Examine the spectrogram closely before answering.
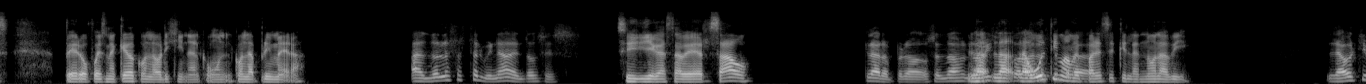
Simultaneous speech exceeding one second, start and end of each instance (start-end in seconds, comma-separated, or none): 9.7-11.2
